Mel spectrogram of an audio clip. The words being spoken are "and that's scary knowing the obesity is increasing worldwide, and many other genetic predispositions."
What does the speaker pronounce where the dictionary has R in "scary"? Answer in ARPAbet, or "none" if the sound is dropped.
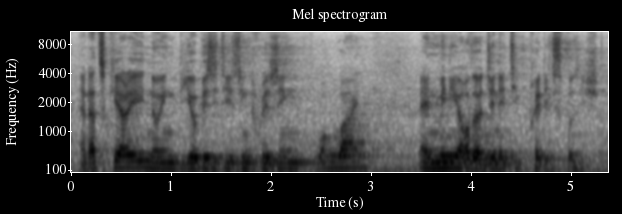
L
